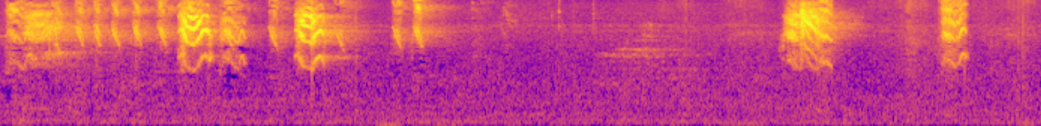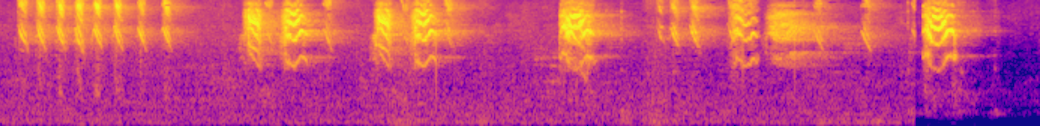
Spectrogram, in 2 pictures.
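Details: Female seedeater calls meant to set males singing: bursts of rapid high chirps, some quick ticking runs, grouped in irregular clusters over a fairly quiet background.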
